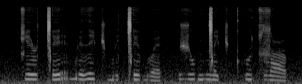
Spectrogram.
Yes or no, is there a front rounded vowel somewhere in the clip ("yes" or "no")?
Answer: no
